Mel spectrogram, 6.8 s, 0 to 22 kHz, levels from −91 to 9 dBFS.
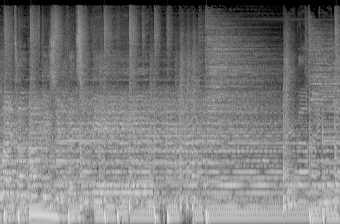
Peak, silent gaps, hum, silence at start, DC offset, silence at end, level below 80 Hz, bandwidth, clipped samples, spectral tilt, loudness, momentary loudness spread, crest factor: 0 dBFS; none; none; 0 s; under 0.1%; 0 s; -20 dBFS; over 20 kHz; 0.2%; -5 dB/octave; -11 LUFS; 5 LU; 10 dB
